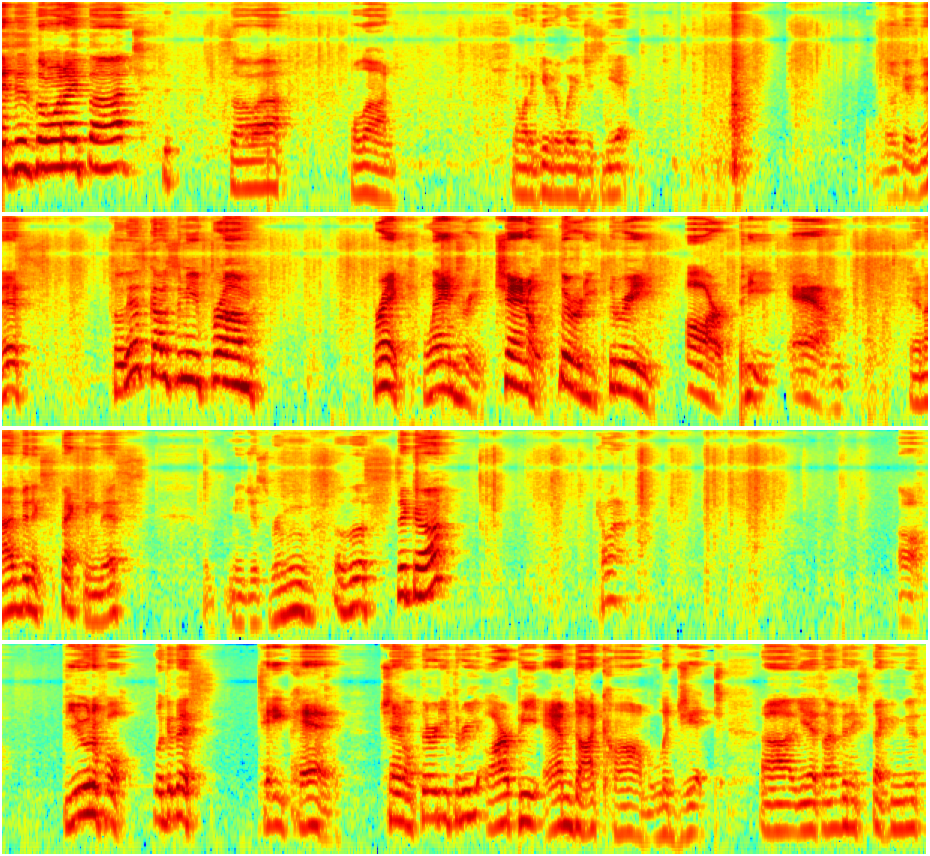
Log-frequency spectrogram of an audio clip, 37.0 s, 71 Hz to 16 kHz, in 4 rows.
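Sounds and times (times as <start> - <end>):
plastic packaging crinkling: 0.0 - 27.3
handling noise: 1.5 - 19.5.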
